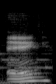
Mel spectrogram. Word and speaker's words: Aang: That's how you pronounce his name? Okay, what about Aang? The monks named me Ang.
